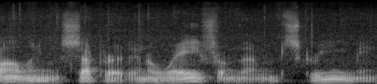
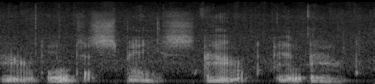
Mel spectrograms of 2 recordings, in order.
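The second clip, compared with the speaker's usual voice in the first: hushed wonder; 9 semitones higher, 6 dB quieter, slower than usual. A narrator's reading. Missus Bellows thinks.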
